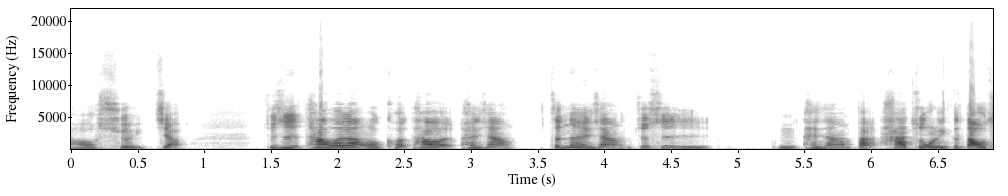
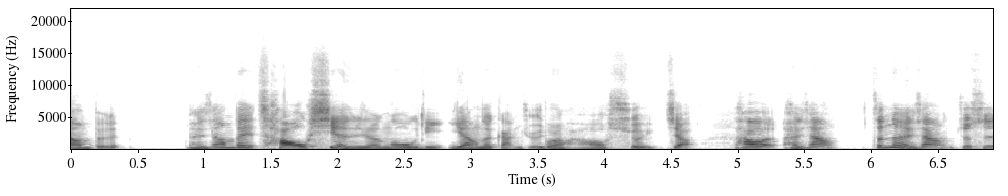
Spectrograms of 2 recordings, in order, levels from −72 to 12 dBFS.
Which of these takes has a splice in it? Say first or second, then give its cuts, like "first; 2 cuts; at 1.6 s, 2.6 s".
second; 2 cuts; at 3.6 s, 5.0 s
